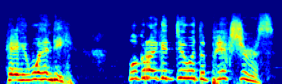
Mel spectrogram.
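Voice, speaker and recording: A woman voicing an eager, excited young boy in a live radio play, talking in a bright, breathless way. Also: sits high, moderate pace, dry recording, close to an everyday voice.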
